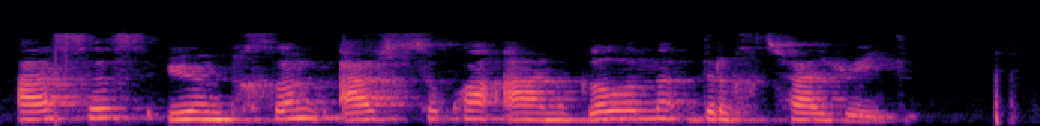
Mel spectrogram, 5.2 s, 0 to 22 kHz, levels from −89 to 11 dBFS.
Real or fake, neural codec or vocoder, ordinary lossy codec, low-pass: real; none; MP3, 64 kbps; 7.2 kHz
